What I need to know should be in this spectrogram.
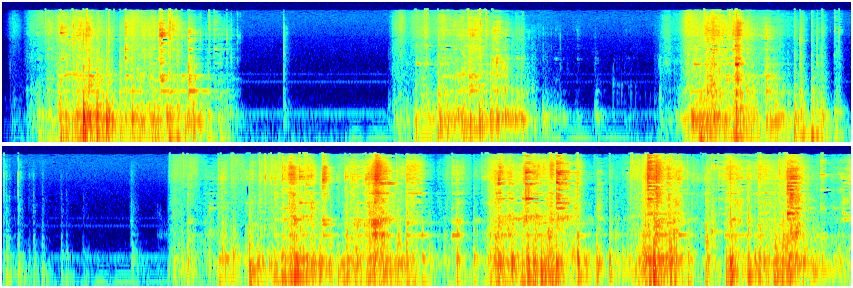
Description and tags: source sound used to excite other effects (resonators and the like)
